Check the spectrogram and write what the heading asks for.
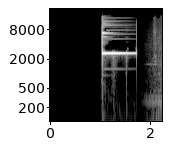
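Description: A single bright ding sound effect on the animated logo intro, starting sharply about a second in, ringing on one clear high pitch and cut off abruptly after about two-thirds of a second.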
